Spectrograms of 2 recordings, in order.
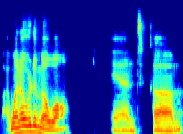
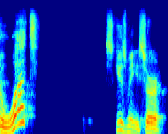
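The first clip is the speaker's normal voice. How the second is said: incredulous high-pitched reply, falling softer; retold disbelief; 5 semitones higher, 4 dB quieter, slower than usual. Player answering a famous manager's surprise call, incredulous. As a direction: ask it high, stunned and polite.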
